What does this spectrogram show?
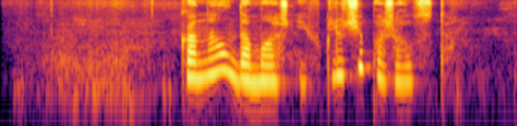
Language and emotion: Russian, neutral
